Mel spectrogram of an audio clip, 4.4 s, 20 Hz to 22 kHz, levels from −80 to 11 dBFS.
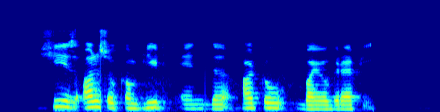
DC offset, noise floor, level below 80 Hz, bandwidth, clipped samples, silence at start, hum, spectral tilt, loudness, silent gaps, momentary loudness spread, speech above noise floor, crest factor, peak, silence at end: under 0.1%; -82 dBFS; -68 dBFS; 7.8 kHz; under 0.1%; 0.45 s; none; -7 dB/octave; -28 LUFS; none; 10 LU; 55 dB; 20 dB; -8 dBFS; 0.75 s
